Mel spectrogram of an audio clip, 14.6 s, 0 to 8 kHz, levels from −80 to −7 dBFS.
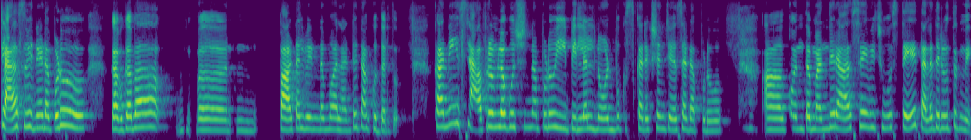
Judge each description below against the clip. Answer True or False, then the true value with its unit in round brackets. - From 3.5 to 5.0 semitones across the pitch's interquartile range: False (2.8 semitones)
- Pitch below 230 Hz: False (250 Hz)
